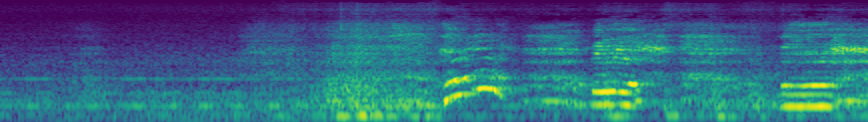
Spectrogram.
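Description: Television drama soundtrack playing in the room: a steady music score, joined about halfway through by louder, short gliding vocal sounds.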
